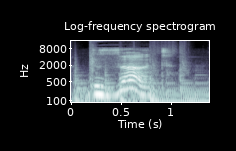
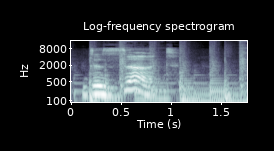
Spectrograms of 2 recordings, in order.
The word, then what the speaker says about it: dessert: dinner it is a dessert a dessert not a desert which is a sandy place without any rain it's a dessert the stress is upon the double s a dessert now we are looking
